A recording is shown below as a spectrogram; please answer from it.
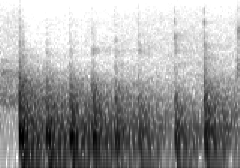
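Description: Six dull, low knocks as a drywall wall is tapped near an outlet to find the wooden stud behind it. Each tap is a short, solid thud with little ring, and the solid sound shows a stud is right there.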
